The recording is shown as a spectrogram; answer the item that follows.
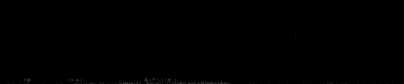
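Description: Near silence: faint low background rumble, with a faint hiss swelling briefly about three seconds in.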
